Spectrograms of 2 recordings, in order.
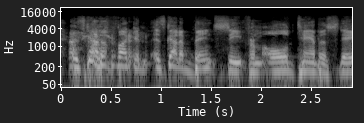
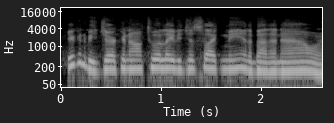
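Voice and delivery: psychic lady voice; 5 semitones higher than usual. Retold or imitated. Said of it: "she's like".

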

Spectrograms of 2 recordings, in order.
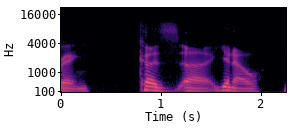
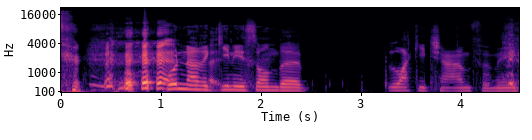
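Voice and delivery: mock Irish accent, laughing. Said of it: "No, keep going".

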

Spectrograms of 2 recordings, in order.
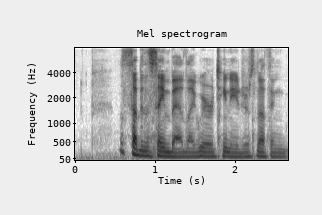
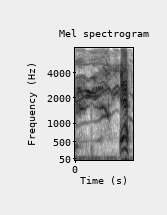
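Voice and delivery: squealing burst of laughter; high laugh; 4 dB louder than usual. Real, not acted. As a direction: shriek with laughter.

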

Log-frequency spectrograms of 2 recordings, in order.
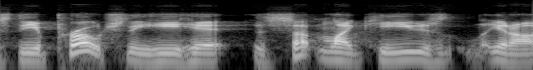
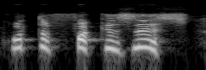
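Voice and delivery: very high, softer incredulous voice; retold disbelief; 5 dB quieter than usual. Dishwasher watching servers dump plates, softer high-pitched bewilderment. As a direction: squeak it out in mock bewilderment.

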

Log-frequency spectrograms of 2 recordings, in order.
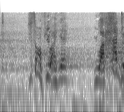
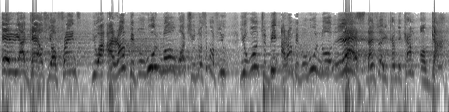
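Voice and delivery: loud fiery sermon; preaching; 3 semitones higher, 7 dB louder than usual. Acted. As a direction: preach it with full force. Preaching at full force.

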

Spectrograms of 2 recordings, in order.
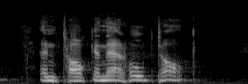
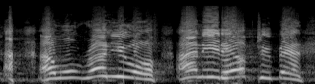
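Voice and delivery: high, urgent pleading; acted, high-pitched cry of need; desperate plea; 11 semitones higher, 5 dB louder than usual. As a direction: beg loudly, building toward a shout. Sick man pleads for help.

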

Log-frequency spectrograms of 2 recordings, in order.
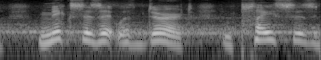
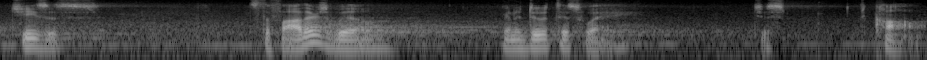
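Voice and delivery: calm Elijah; 6 semitones lower, 9 dB quieter than usual. Retold or imitated. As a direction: settle him down gently, low and quiet. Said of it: "And Elijah says".

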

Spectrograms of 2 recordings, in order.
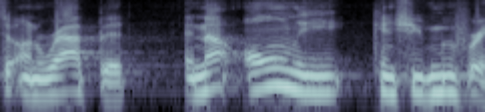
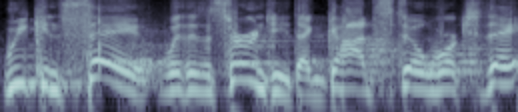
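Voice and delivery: ordinary delivery

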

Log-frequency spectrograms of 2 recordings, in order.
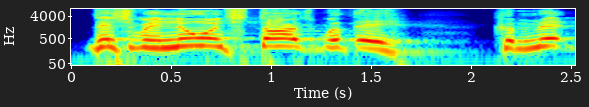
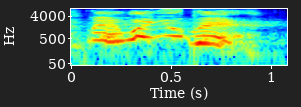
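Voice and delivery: a hint of a high, laughing old friend; 10 semitones higher than usual. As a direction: greet him like you're glad to hear him. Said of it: "some friend ... calls you".

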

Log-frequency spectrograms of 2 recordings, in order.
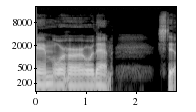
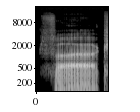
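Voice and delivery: breathy whispered fuck under the breath; whispered curse; 5 dB quieter than usual. A narrator's reading. Jack curses to himself at the sight, whispering. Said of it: "he thought to himself".

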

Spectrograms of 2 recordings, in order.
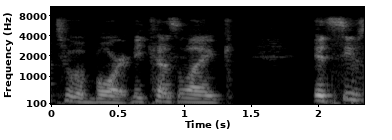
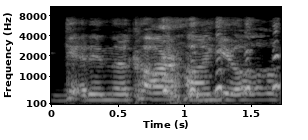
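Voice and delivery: raised, insistent repeat, louder and higher; now push it, louder and higher; the second time, louder and fed up; louder insistence; 6 semitones higher, 9 dB louder, slower than usual. Retold or imitated. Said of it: "And they're like".

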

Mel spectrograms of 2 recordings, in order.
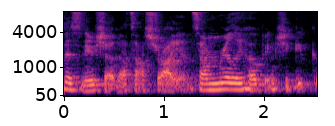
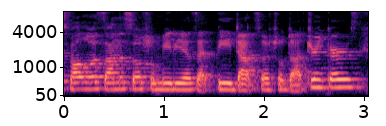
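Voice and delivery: ordinary talk, nothing marked

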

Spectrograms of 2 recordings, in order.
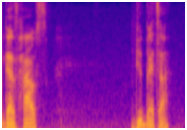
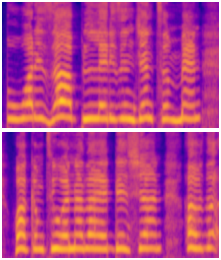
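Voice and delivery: much higher, slow, showy announcer voice; mock high intro voice. Shown as a demonstration. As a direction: put on a squeaky fake host voice. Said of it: "I don't sound like that".

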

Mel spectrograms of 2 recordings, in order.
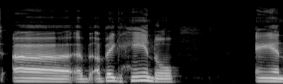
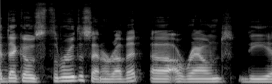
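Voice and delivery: normal talking voice

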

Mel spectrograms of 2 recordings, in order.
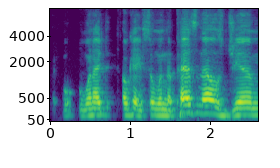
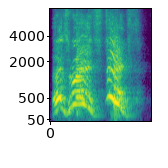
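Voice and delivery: put-on much higher, louder, slow old-man voice; old trainer's reply; 12 dB louder, slower than usual. Impersonator answers as the trainer, much higher and louder.

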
